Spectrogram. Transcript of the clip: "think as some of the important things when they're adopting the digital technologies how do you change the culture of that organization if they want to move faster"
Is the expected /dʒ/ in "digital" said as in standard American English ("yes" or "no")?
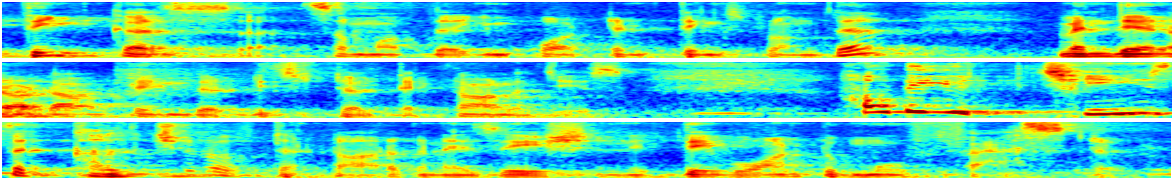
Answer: yes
